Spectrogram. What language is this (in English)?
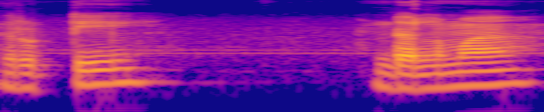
Odia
